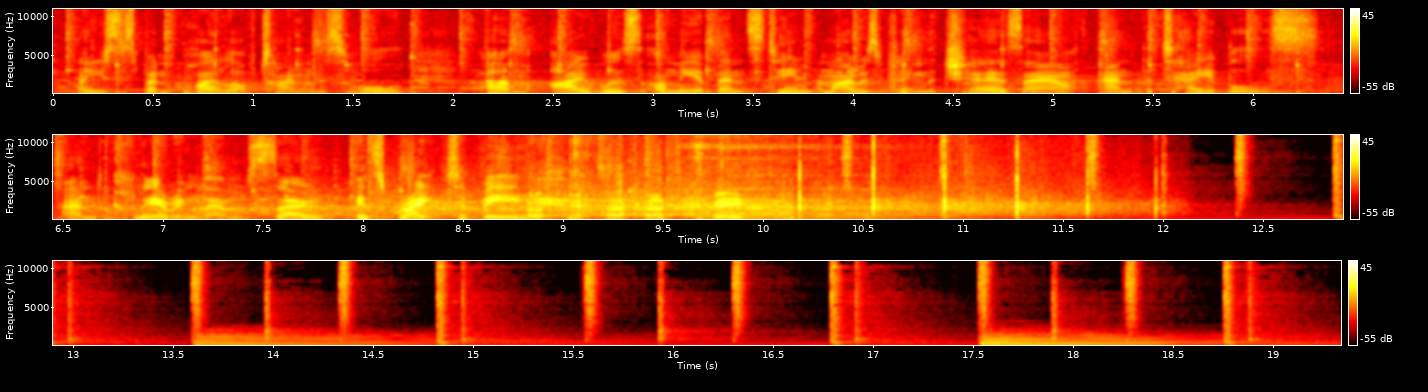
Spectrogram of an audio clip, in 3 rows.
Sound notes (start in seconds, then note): 9.9 applause; 11.2 upbeat music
